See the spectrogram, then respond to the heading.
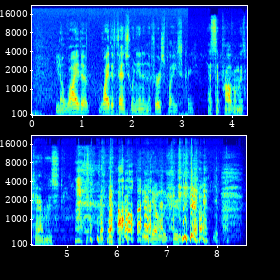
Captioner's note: laughing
